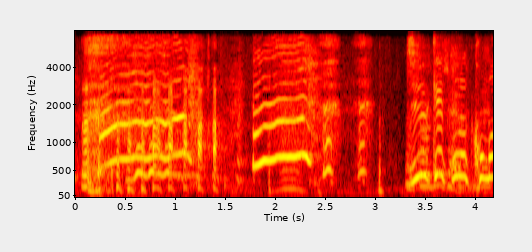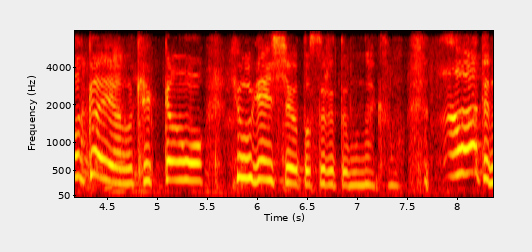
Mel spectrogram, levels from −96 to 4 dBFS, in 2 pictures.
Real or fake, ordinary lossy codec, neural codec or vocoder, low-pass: real; Opus, 32 kbps; none; 7.2 kHz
